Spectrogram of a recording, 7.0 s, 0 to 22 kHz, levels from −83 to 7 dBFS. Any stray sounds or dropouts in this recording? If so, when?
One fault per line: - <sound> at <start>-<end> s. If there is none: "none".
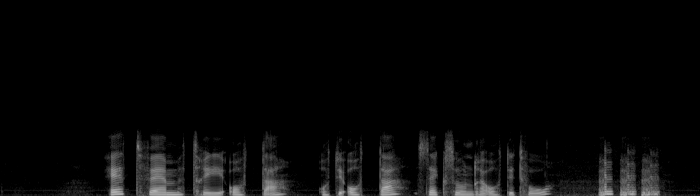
- laugh at 6.0-6.6 s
